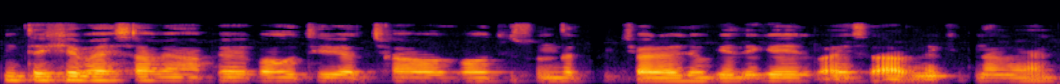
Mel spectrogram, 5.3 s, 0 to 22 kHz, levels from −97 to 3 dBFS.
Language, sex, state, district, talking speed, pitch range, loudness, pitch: Hindi, male, Uttar Pradesh, Hamirpur, 215 wpm, 115-130 Hz, -20 LUFS, 120 Hz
